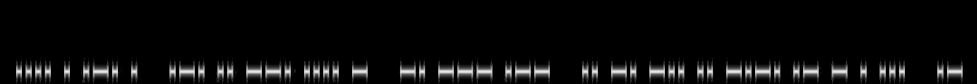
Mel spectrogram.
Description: Morse code, heard as a keyed tone, about 25 wpm, 600 Hz. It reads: HERE RIGHT NOW INDICATES A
